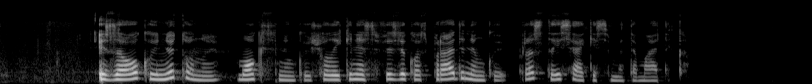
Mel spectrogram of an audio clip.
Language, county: Lithuanian, Marijampolė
